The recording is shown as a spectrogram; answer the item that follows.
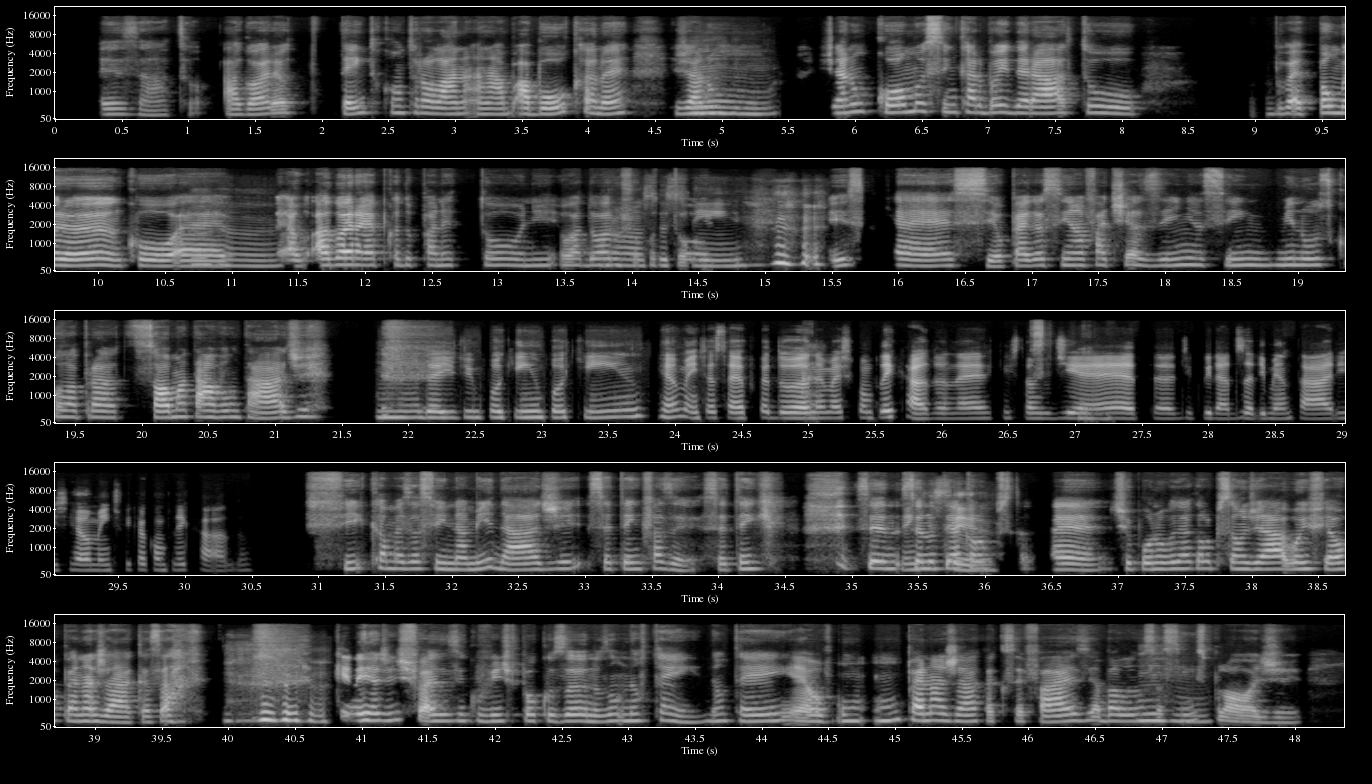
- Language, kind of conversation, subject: Portuguese, advice, Como você tem se adaptado às mudanças na sua saúde ou no seu corpo?
- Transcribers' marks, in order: laugh; chuckle; laugh; chuckle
